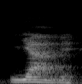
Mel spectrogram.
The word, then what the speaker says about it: llave: E aqui nós lemos da seguinte forma, não vamos ler como LH, llave.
